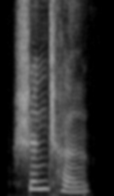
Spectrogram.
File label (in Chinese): "深沉", Chinese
